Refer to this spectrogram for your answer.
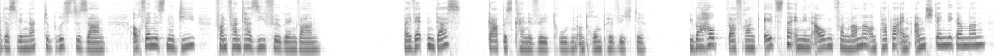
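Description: A middle-aged woman giving a measured literary reading, then answering questions in a loose, chatty way. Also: lowish voice, darkish tone, dry recording, studio quality.

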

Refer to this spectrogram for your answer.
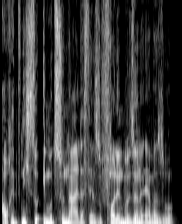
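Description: A young man co-hosting a podcast, telling a personal story in casual chat with slang and quick restarts. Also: lowish voice, fairly even intonation, no room sound, clean studio sound. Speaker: podcast co-host.

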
